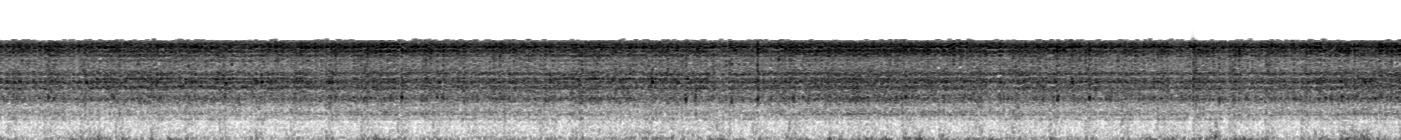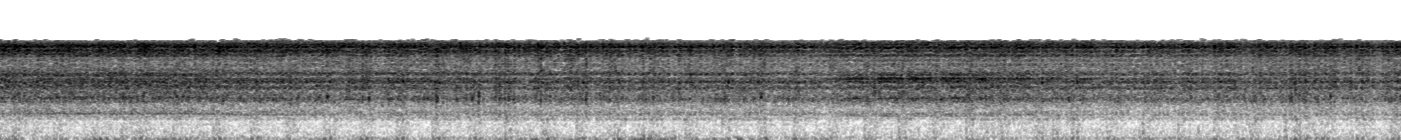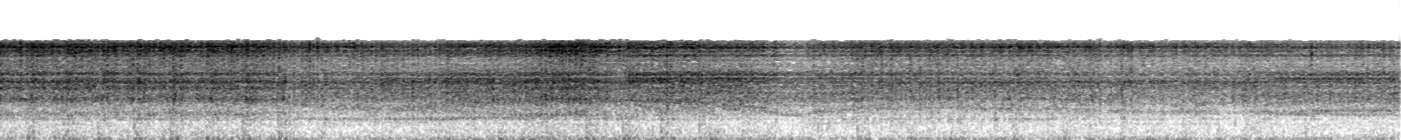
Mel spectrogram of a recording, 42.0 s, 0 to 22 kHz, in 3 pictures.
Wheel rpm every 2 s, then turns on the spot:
160, 160, 160, 160, 160, 160, 160, 160, 160, 160, 160, 160, 160, 160, 160, 140, 120, 130, 100, 100, 90.
none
